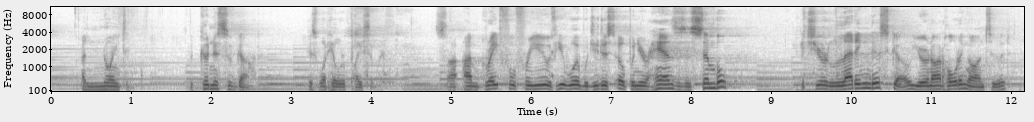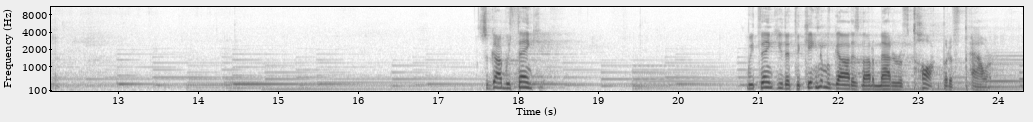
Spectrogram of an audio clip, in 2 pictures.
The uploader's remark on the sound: Recorded Live at Brookwood Church on 11.05.2023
